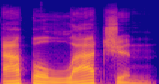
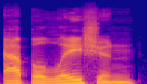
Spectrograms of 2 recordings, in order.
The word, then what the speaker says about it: Appalachian: That said, we in the eastern United States pronounce the range of mountains that run from Maine to Alabama, the Appalachin Mountains. If we hear you pronounce it Appalachian, we'll throw an apple at you.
